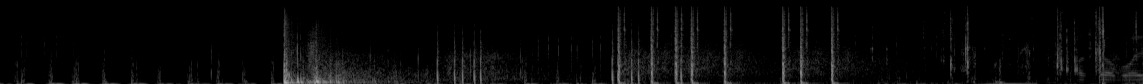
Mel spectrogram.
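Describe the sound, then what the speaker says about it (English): A grenade blast erupts in a multiplayer shooter game, a sudden loud broadband burst followed by sharp rapid gunfire cracks and scattered impacts, with players talking over the action. "Oh shit, a fucking nade."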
